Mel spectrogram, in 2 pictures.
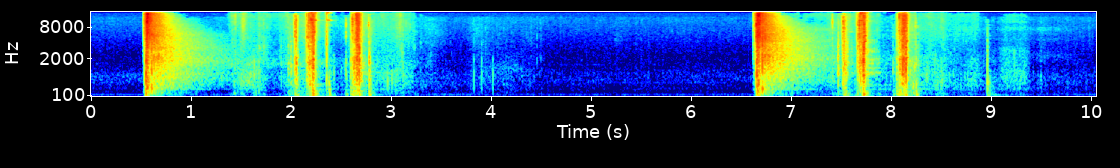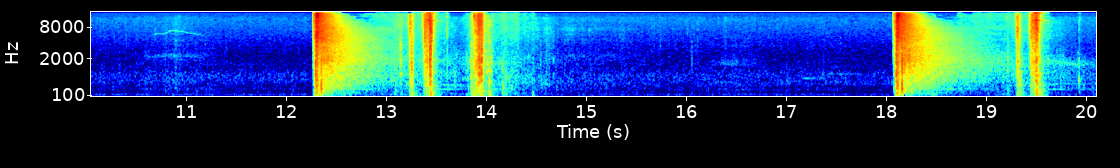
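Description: Rifle rounds hit Militech NIJ IV Black Label monolithic silicon carbide armor plates during destructive testing, in four widely spaced groups, each a loud sharp crack followed quickly by two or three more, with near silence in between.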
